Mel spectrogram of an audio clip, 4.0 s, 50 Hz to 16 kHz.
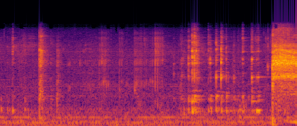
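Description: Someone sips cool water from a small glass at 1 p.m.: a few small glassy clicks and soft wet slurps scattered over a few seconds, ending in a louder breathy rush. No one speaks.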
